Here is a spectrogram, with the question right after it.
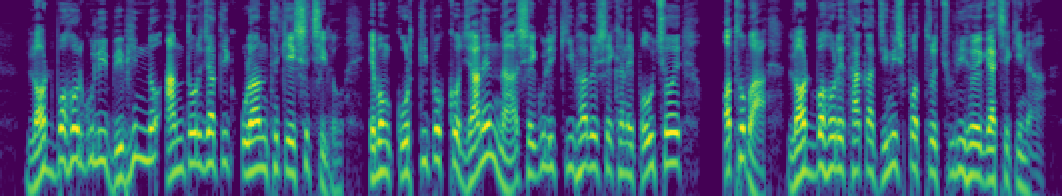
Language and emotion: Bengali, neutral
